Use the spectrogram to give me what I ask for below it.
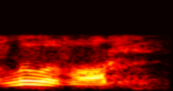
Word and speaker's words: Louisville: Good pronunciation, by the way, of Louisville.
